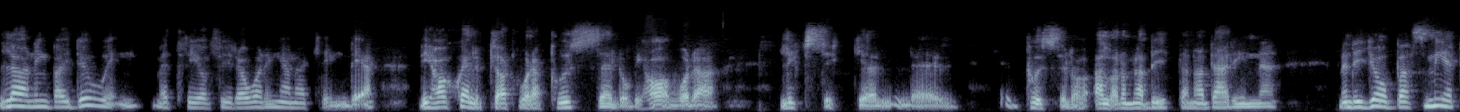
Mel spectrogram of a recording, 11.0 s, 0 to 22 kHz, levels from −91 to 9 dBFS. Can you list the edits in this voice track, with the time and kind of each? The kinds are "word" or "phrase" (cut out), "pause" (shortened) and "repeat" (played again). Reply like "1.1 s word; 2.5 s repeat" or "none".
none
